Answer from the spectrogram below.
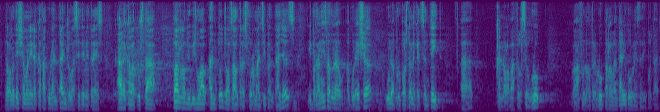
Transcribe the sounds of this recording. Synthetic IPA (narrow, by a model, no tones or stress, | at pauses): d̪ələmət̪eʃəməneɾəkəfakuɾant̪əaɲzoβaset̪eβet̪ɾɛz | aɾəkaləpust̪apəɾləwðiuβizualˠənt̪od͡zzəlˠzalˠt̪ɾəsfurmad͡zipənt̪aʎəsipəɾt̪ant̪izβaðunaəkunɛʃəunəpɾupɔst̪ənəkɛt̪sənt̪it̪ | ə | kənoləβafeəlˠsɛwɣɾup̚ | noβa̰feunalˠt̪ɾəɣɾupːərləmənt̪aɾiukomɣɾezðəðiput̪a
